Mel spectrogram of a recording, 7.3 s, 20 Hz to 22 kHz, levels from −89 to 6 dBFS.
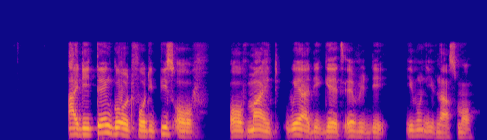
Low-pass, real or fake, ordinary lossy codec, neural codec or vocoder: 7.2 kHz; fake; none; vocoder, 22.05 kHz, 80 mel bands, WaveNeXt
